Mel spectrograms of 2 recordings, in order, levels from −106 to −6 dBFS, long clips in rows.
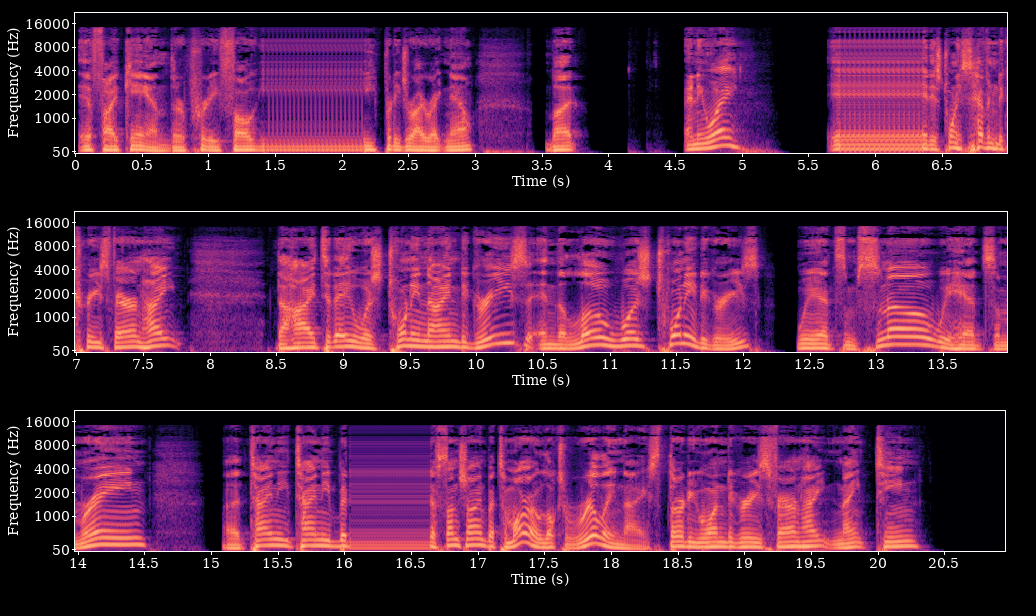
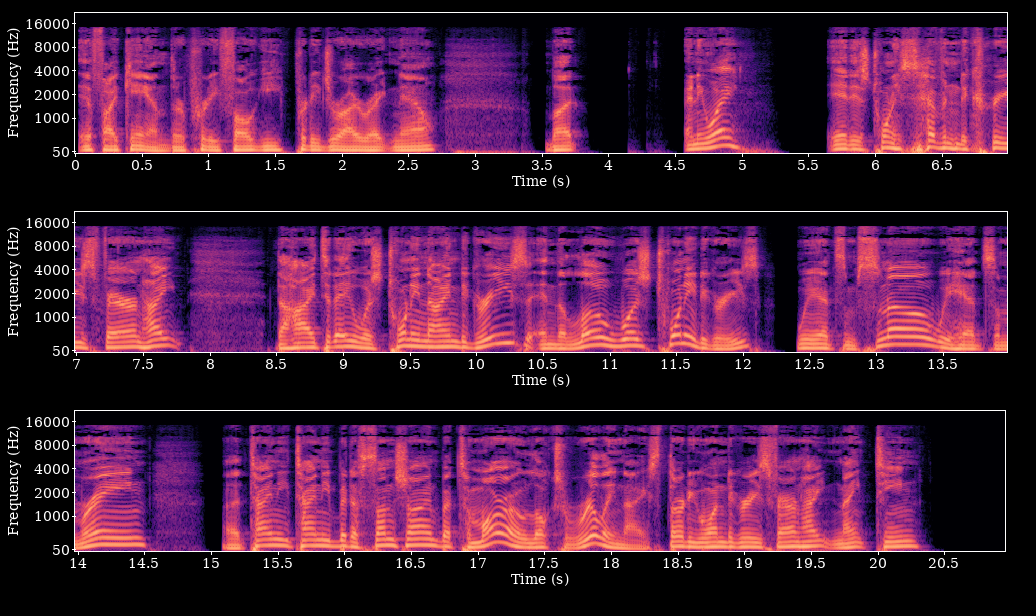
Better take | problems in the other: second | audio freezing; at 1.5 s for 1 s, at 5.5 s for 0.5 s and at 16 s for 0.5 s

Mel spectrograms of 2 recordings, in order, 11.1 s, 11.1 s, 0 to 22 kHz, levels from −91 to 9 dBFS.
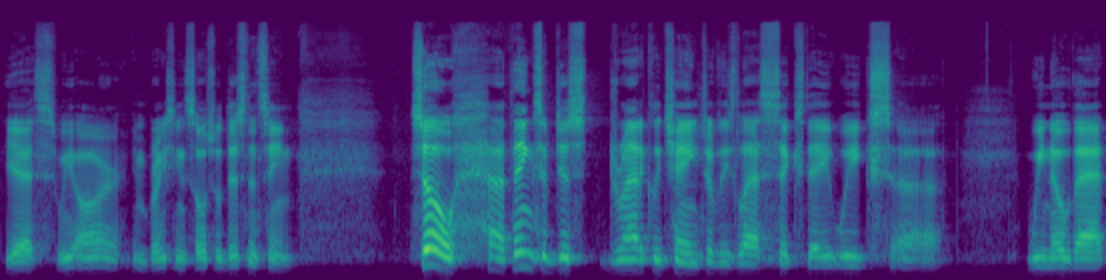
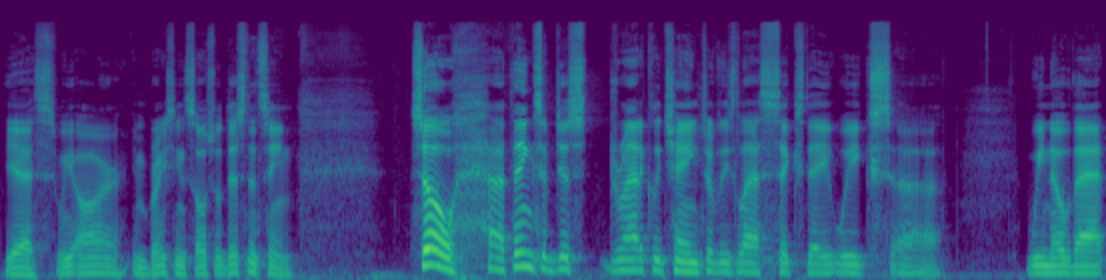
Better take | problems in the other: second | thin; very; fading below 300 Hz

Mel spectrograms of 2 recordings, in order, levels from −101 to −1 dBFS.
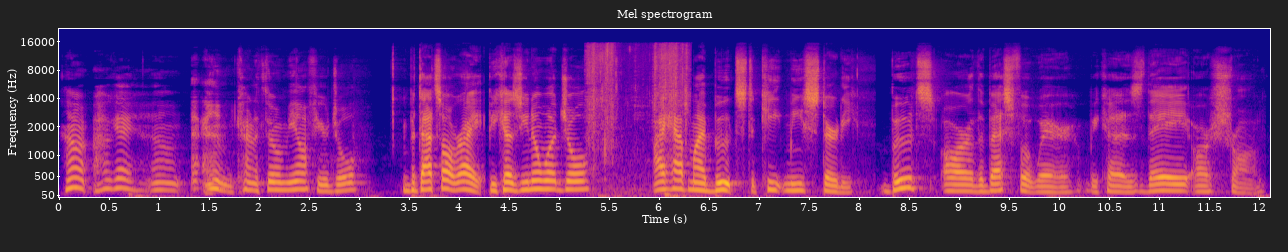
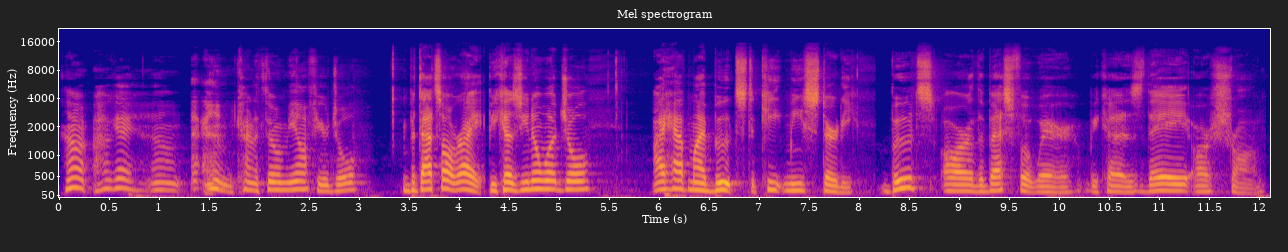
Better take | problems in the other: second | footsteps; noticeable; from 5.5 to 6.5 s; peak 7 dB below the speech

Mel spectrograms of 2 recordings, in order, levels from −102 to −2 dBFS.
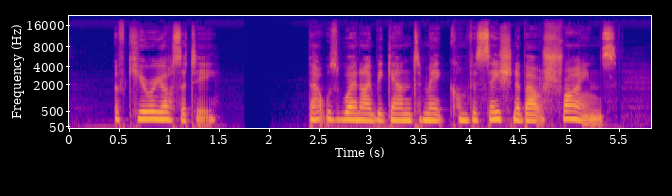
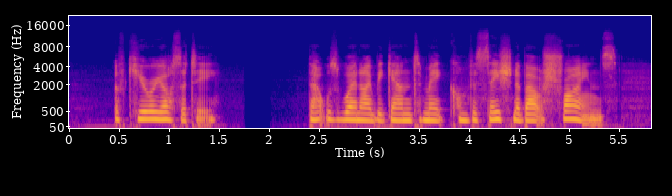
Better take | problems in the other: first | muffled; slightly; fading above 4 kHz

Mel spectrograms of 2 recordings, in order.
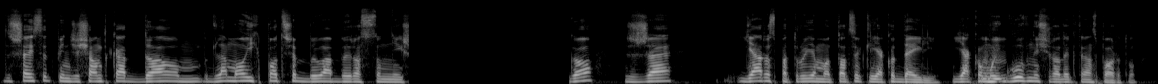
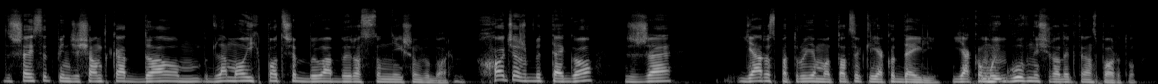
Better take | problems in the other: second | audio cutting out; at 4 s for 1.5 s

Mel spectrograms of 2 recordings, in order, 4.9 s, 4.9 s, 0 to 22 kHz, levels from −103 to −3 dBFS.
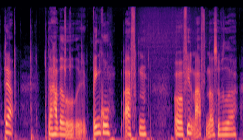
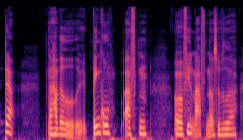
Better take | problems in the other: second | household noises; faint; until 4 s; 20 dB below the speech

